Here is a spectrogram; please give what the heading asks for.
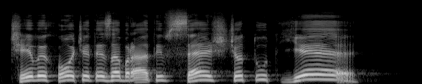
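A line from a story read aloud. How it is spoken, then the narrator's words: Shouting at full voice. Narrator (Ukrainian): Мізинчик як закричить на все горло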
